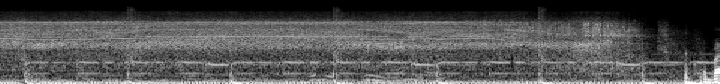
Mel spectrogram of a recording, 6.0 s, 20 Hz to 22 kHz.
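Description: Belt sander attachment driven by a DeWalt 20V brushless angle grinder, its abrasive belt running against a metal tube with a steady high whine and sanding hiss. The whine shifts slightly in pitch with the load, and the tool stops about five seconds in.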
